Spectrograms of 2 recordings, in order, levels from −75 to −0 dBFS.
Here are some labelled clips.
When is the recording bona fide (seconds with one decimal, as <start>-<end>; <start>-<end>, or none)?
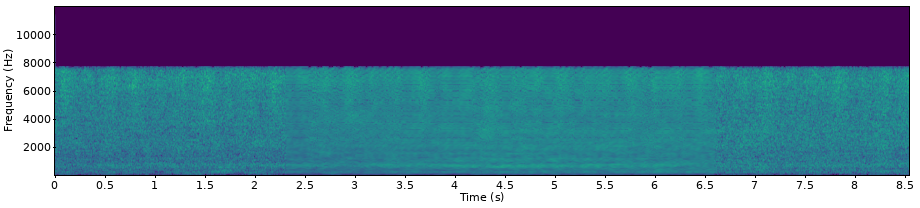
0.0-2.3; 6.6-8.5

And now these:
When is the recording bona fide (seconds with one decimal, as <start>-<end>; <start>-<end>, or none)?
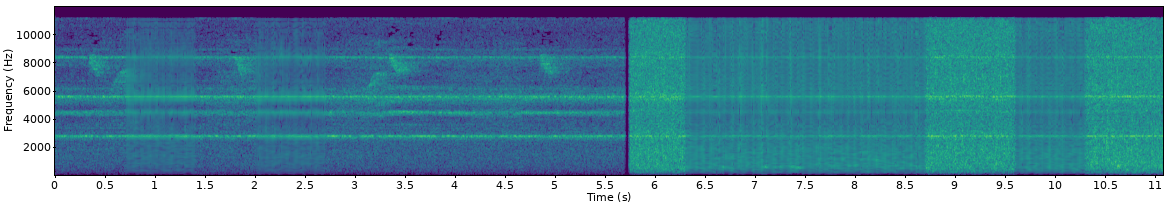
0.0-0.7; 1.4-2.0; 2.7-6.3; 8.7-9.6; 10.3-11.1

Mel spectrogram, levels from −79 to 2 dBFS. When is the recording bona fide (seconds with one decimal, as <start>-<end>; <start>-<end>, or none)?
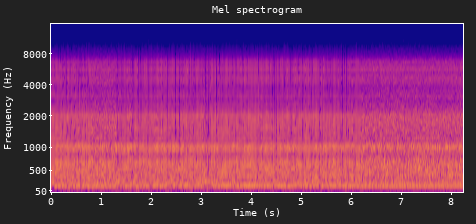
0.8-1.3; 6.2-8.2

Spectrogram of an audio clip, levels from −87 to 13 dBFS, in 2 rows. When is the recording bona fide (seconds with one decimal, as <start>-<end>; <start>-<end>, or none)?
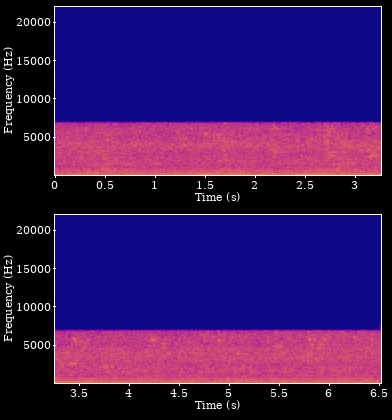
0.0-6.5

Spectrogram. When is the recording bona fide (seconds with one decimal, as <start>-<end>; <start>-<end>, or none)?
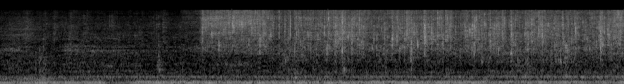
0.0-6.2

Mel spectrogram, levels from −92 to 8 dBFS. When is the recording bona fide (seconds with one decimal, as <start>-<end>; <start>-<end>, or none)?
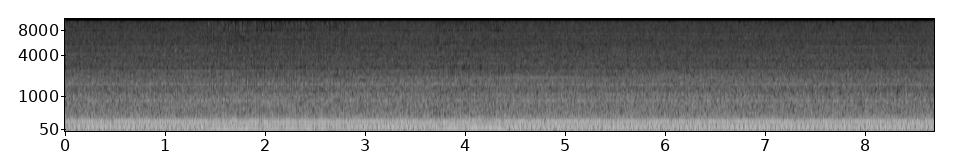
0.0-1.4; 2.8-3.7; 4.4-8.7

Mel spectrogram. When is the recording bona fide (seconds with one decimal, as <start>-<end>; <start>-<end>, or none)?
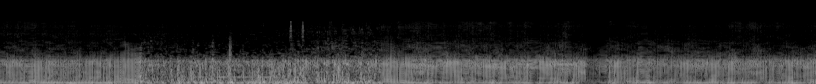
1.4-3.8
